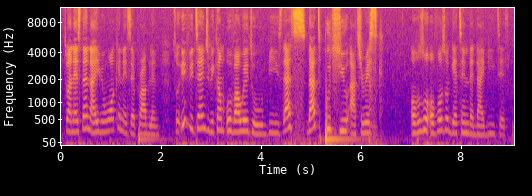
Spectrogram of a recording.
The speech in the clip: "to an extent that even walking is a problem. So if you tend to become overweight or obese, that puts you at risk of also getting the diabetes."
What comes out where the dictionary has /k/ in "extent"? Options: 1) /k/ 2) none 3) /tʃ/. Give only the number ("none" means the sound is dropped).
2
